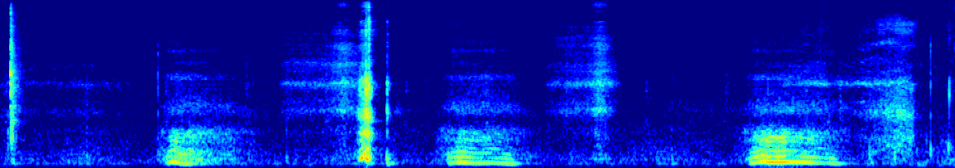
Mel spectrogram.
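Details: Loud, irregular low snores with snorting breaths and a brief click, spaced a few seconds apart in a quiet room; snoring.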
